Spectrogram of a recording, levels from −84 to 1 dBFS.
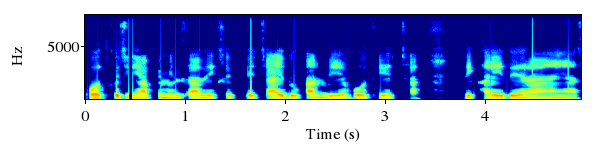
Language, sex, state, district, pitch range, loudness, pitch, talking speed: Hindi, male, Chhattisgarh, Raigarh, 105-110 Hz, -25 LUFS, 110 Hz, 265 wpm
